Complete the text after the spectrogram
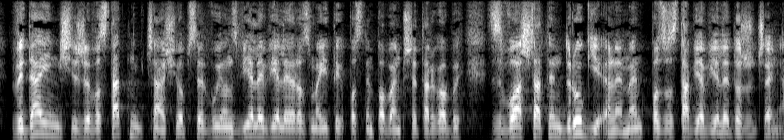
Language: Polish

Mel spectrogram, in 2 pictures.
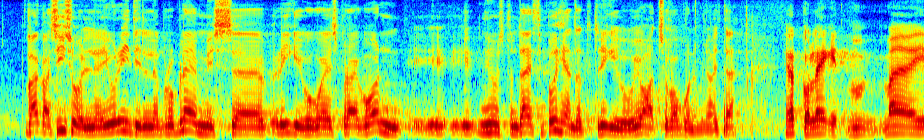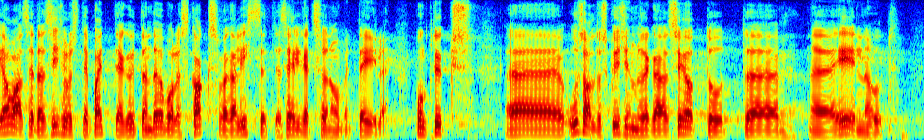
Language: Estonian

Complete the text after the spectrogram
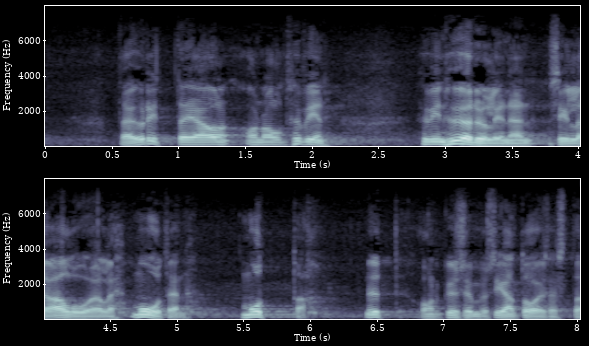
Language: Finnish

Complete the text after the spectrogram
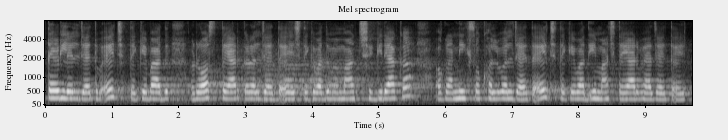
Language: Maithili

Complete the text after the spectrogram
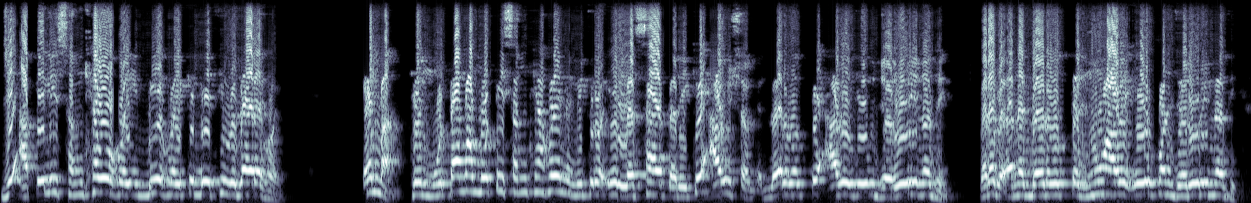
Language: Gujarati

